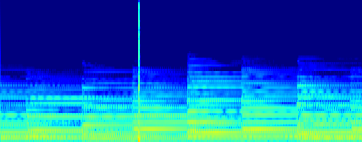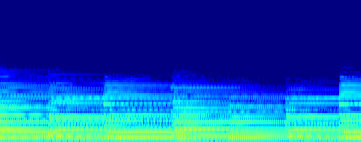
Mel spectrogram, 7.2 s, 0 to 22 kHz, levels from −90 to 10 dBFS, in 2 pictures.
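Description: At 1.39 s, file tags are played as audio. Text read as samples gives a hard-edged, one-sided rasp ending in padding silence, unlike a centred click.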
